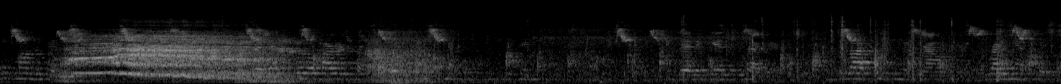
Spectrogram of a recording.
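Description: A horse whinnying, a loud call of nearly three seconds that starts about half a second in and falls in pitch. Hoofbeats come near the end.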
